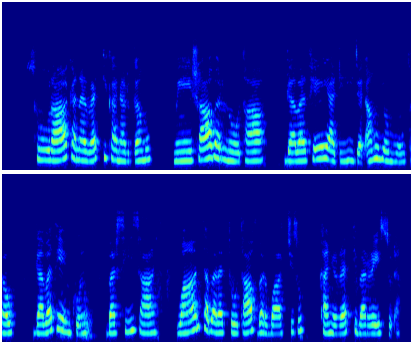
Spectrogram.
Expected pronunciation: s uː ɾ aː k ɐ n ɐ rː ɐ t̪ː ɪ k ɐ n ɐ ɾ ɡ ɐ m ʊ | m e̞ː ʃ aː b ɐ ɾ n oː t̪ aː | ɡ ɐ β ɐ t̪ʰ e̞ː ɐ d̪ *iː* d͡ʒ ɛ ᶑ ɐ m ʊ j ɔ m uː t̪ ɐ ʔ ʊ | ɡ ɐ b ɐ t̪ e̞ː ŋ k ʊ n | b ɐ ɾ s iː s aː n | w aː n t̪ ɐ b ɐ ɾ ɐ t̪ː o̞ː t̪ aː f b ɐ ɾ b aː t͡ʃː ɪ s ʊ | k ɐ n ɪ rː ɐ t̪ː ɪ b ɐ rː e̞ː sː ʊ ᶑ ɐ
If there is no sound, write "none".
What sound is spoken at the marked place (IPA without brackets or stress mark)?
iː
